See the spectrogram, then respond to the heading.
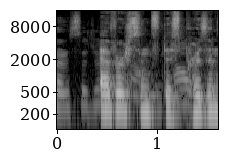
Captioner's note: through translator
